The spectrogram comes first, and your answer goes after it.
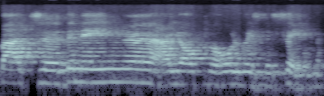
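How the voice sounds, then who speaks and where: In an Italian accent, a woman speaks at a very slow pace, her pitch medium and her intonation fairly even. Audible room echo surrounds her voice. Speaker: winemaker. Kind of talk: interview. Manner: halting.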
